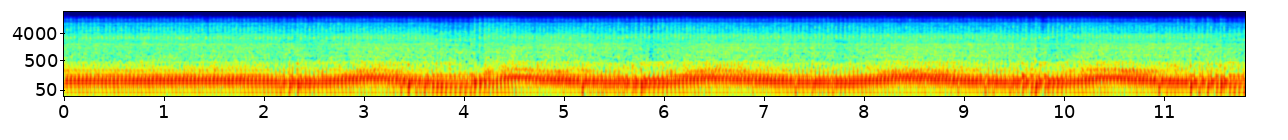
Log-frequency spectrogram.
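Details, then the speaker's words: Yardman 8.5 hp 26-inch dual-stage snowblower after confirming spark and spraying starting fluid: small single-cylinder engine idles steadily and revs up and down cleanly with throttle; normal idle and throttle response. "Good idle. Throttle. Really nice."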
